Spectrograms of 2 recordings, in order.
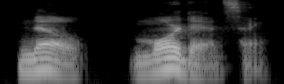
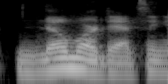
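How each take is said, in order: First: There is a pause after no. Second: It is said without a pause after no.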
